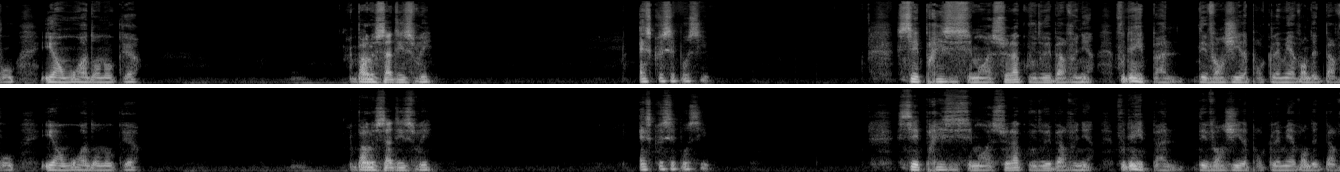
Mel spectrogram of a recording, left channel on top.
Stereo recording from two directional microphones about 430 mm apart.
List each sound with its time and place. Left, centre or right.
0.2 s speech: left
3.4 s speech: left
6.1 s speech: left
8.6 s speech: left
